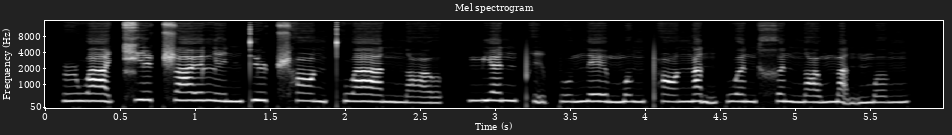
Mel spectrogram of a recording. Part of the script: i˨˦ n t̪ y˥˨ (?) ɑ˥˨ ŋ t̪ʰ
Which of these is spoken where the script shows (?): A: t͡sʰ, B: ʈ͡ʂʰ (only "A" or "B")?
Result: B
